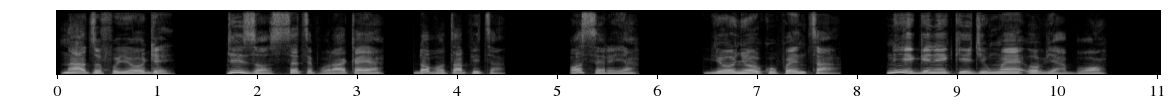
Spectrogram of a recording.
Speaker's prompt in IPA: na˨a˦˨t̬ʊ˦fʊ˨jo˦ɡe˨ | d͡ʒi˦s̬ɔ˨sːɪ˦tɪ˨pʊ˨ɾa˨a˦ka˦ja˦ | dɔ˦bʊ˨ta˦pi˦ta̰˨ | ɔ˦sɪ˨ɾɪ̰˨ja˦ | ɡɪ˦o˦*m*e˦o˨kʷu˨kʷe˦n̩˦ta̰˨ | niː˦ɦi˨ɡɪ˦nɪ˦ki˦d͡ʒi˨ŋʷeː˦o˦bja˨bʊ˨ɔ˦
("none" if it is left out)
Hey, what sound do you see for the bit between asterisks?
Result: ɲ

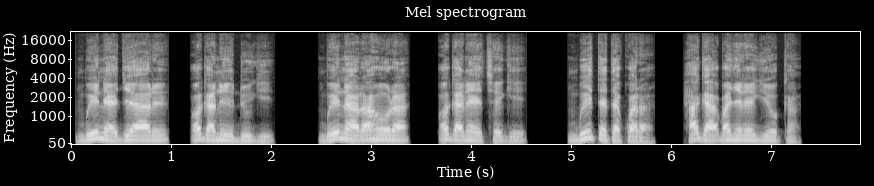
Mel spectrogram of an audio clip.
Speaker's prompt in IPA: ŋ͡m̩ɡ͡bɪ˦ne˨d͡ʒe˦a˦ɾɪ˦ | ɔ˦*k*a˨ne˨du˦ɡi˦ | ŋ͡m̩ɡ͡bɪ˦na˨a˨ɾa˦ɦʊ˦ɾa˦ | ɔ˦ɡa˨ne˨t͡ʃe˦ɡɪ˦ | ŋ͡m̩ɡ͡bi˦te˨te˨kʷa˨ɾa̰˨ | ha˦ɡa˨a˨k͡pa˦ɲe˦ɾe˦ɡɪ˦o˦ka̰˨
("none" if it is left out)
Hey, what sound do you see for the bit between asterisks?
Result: ɡ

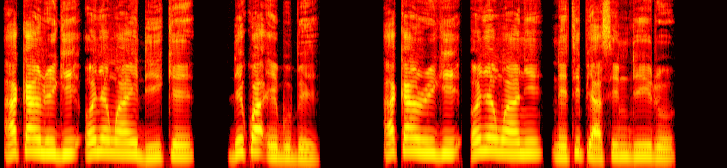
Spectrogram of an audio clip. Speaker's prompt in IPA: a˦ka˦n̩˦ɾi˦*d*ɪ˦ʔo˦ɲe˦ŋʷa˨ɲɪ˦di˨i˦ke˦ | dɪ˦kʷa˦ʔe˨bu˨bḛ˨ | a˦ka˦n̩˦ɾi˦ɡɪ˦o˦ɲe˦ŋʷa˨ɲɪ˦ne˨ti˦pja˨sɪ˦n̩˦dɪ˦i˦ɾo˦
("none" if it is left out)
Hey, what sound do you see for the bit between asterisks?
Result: ɡ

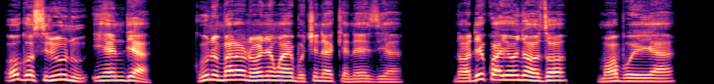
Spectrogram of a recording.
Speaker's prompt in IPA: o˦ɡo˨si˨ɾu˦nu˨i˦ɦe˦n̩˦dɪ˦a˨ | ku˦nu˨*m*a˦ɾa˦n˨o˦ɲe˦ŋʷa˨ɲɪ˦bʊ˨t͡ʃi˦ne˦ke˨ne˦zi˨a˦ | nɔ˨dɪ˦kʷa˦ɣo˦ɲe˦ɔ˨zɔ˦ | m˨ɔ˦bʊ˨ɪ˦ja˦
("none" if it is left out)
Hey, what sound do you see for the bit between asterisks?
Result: m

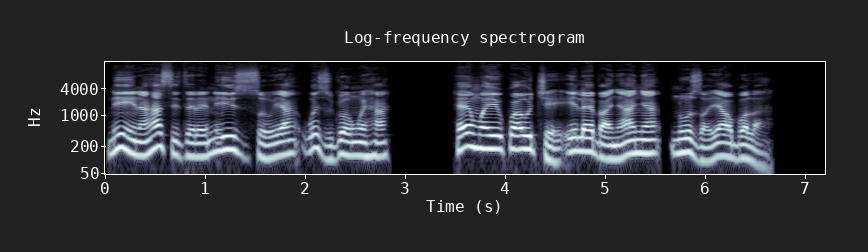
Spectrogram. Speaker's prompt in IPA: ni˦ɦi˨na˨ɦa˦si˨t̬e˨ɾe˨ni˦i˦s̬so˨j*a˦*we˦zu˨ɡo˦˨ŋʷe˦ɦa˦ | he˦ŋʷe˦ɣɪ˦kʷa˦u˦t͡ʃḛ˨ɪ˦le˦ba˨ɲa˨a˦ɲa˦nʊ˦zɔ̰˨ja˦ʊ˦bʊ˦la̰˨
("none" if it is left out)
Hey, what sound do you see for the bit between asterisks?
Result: a˦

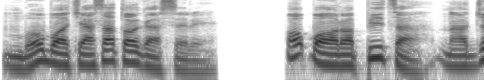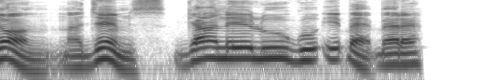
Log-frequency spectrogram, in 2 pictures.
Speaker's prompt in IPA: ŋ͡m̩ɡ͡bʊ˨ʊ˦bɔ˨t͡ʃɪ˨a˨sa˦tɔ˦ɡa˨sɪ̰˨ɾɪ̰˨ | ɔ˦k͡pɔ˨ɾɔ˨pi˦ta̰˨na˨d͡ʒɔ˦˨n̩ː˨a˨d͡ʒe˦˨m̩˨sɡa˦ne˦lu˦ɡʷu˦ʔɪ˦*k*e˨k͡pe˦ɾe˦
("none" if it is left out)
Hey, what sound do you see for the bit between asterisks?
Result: k͡p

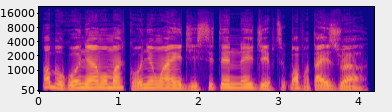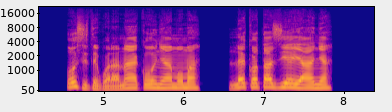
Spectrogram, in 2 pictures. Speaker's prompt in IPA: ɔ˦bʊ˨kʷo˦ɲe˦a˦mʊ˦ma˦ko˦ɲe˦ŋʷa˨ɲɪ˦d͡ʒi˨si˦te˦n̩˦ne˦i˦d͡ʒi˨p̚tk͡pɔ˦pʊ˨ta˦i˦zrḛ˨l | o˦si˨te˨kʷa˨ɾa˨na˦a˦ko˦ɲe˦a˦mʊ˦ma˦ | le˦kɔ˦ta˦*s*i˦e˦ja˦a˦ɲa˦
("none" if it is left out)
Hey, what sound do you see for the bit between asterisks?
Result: z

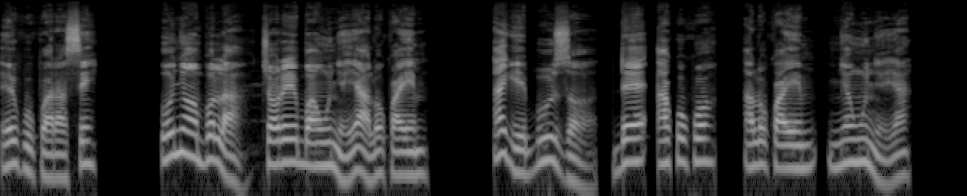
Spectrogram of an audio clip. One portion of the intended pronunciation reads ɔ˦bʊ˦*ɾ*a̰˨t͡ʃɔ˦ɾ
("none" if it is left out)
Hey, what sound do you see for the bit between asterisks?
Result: l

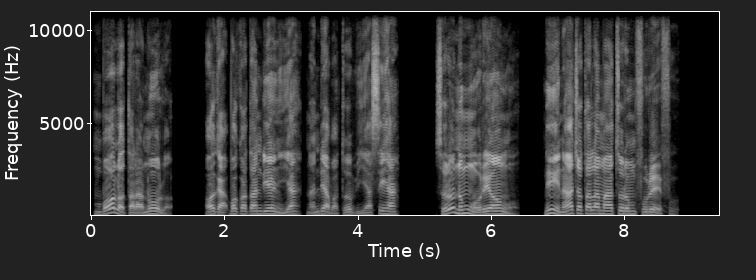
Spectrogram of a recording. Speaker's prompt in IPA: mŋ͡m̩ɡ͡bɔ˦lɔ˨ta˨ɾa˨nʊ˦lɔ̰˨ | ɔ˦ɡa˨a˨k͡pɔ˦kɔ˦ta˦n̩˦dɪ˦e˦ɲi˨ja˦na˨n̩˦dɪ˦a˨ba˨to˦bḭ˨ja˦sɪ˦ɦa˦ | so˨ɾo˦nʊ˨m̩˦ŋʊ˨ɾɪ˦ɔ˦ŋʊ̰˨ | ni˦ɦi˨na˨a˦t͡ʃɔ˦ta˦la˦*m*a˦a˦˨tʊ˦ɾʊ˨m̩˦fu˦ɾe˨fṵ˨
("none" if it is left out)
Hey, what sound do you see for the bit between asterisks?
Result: m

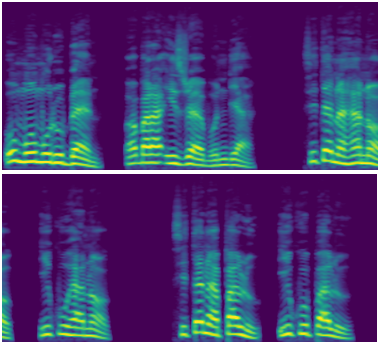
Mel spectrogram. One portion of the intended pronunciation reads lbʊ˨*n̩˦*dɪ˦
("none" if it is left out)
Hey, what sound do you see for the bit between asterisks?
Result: n̩˦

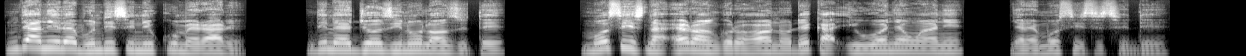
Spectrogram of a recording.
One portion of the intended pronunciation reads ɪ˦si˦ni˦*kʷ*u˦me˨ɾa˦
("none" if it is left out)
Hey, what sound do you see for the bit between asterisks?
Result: kʷ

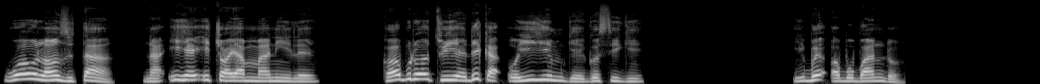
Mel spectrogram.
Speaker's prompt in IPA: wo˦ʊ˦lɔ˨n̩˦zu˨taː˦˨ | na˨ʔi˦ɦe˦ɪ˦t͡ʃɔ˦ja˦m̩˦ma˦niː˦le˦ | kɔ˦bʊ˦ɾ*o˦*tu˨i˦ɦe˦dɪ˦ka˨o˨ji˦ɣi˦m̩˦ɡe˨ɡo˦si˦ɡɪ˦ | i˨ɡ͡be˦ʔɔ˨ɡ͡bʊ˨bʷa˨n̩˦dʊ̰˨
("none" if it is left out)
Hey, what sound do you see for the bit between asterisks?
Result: o˦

